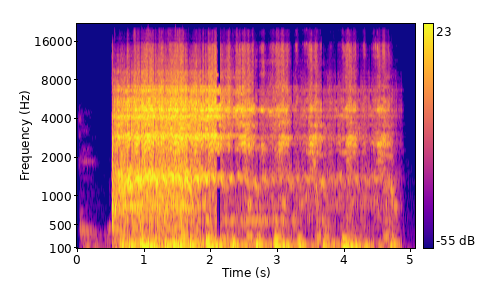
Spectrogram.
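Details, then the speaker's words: Freshly rebuilt 1960s Chevy 327 small-block V8, first crank without fuel to check oil pressure: about four seconds of strong, even cranking, no firing, no odd knocks; oil pressure gauge climbs. "Just crank her over a bit to see if she's got oil pressure before we even attempt to do anything else."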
